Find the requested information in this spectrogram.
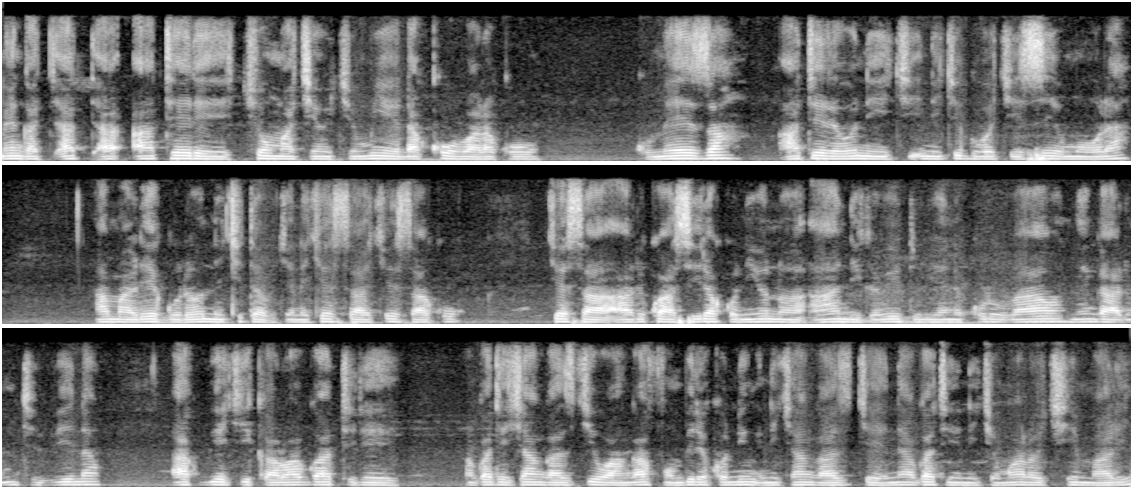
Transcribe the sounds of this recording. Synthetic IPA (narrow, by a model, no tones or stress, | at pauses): neːŋɡaate̞ɾecuːmacicimwjedakuβalaku | kume̞ːzaː | te̞ːɾewonniciɡuβo̞cisiːmulaː | maleːɡuloonicitaβucnecesacesaku | cesaːlikwaːsiɾakonijonoaaːndikeβiːtuβjenekuluβawoneːŋɡaːlimuciβiːna | akuβje̞ːcikaloaɡwatiɾe | aɡwaːtiecaːŋɡaziciwaːŋɡaːfuːmbiɾe̞konicaːŋɡaziceneaɡwaːtiɾenicemwaːlociːmali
